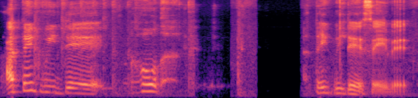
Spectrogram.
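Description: A woman's voice: on the low side, wildly swooping pitch, measured pace, creaky, darkish tone, a little hiss or hum. American woman talking with dental aligners in. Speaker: podcast co-host. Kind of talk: casual banter.

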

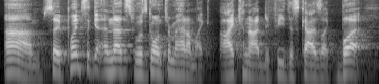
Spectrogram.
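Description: A man with an American accent, a podcast guest, telling a story in casual, animated chat with lots of fillers and quoted voices. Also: a little high, fast talker.

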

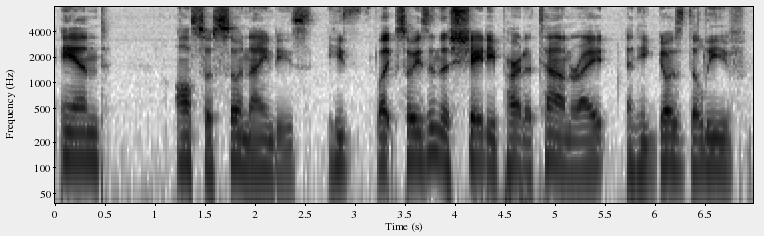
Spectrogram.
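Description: A man's voice: lowish voice, fairly even intonation, a little slow, clean tone. A man casually chatting as a podcast co-host, recapping a film and poking fun at its dated details. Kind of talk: casual chat recapping a movie.

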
